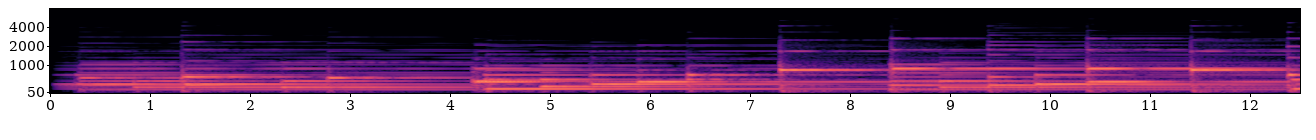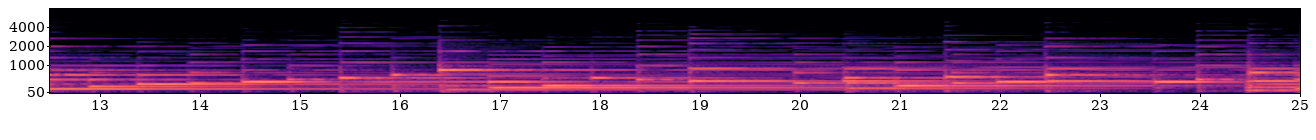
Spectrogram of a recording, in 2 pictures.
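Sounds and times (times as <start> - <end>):
piano music: 0.0 - 24.9.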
